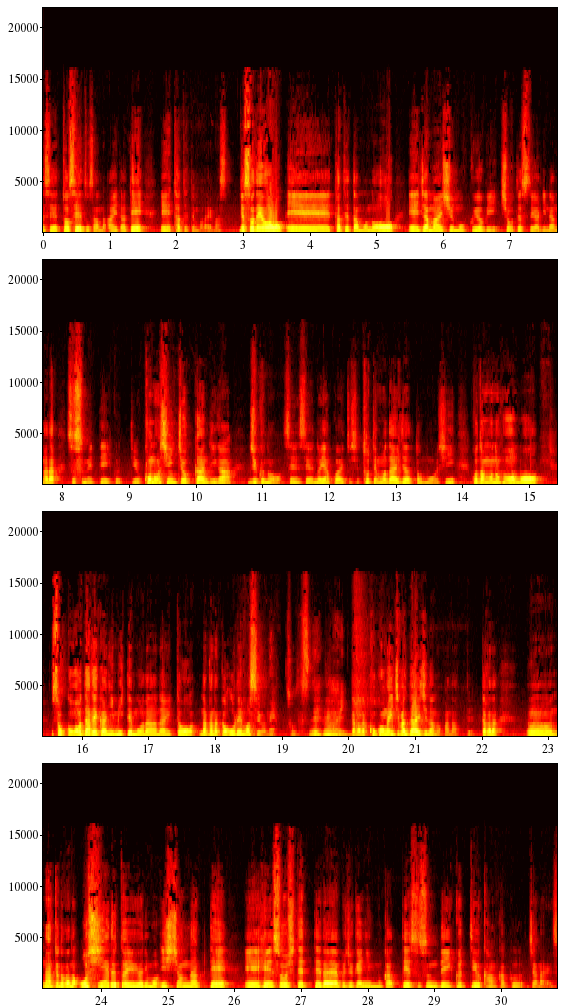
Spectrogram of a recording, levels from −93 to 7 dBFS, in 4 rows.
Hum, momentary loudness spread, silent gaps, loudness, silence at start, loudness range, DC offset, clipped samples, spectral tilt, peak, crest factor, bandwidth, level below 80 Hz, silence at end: none; 14 LU; none; -22 LUFS; 0 s; 6 LU; under 0.1%; under 0.1%; -5.5 dB/octave; -6 dBFS; 16 dB; 16 kHz; -54 dBFS; 0 s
